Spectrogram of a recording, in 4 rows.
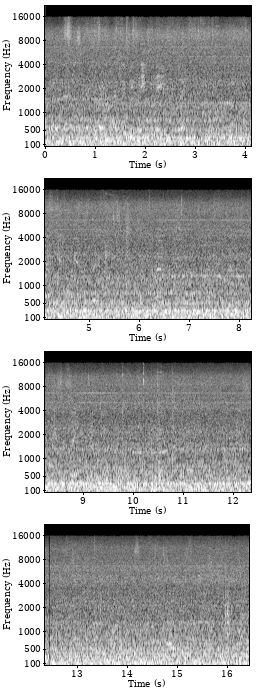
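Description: Steady background noise inside a parked Boeing 777-300ER airliner cabin, the cabin air conditioning running, with indistinct passenger voices in the background.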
